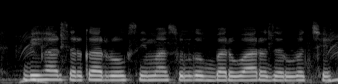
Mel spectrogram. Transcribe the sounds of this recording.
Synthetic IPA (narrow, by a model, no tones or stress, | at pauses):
biɦaɾsəɾkaɾːoɡsimasʊlɡbəɾʋaɾd͡ʒəɾuɾət̪̚t͡ʃʰɛ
